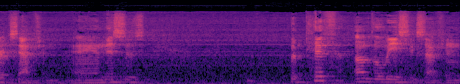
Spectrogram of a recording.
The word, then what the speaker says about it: pith: Well, there's another exception, and this is the pith of the lease exception. No, I didn't stutter, that's the way it's pronounced, P-I-T-H, pith of the lease, which means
